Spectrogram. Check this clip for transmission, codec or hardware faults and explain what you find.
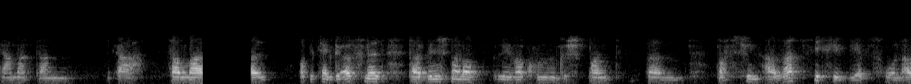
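Three faults are present: codec damage throughout, a half-second gap in playback, and a hurried stretch right after it.

GSM full-rate codec, throughout: the speech is confined to roughly 250 Hz to 3.5 kHz, with nothing above 3.5 kHz, and carries a plainly audible buzzy, gravelly roughness, which fits 13 kbit/s GSM full rate. The codec rebuilds the voice from a vocal-tract model driven by coarse, regularly spaced pulses. That grainy buzz is what separates it from simple telephone band-limiting, which only muffles.

Playback stall, 2.02 to 2.52 s: the speech cuts to silence for about 0.49 s, then resumes. The likely cause is the player running short of data or being blocked. Unlike packet loss, there is no concealment noise or smeared fill, only clean silence mid-flow.

Time-compressed catch-up, 2.52 to 3.50 s: after the gap the speech runs about 1.5 times faster while keeping its normal pitch. 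The player works off its backlog by dropping small slices and cross-fading the joins. Plain fast playback would raise the pitch instead.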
